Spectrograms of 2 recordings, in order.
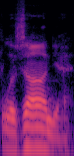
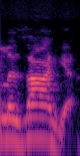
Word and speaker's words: lasagna: you don't understand that the G is silent in lasagna.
